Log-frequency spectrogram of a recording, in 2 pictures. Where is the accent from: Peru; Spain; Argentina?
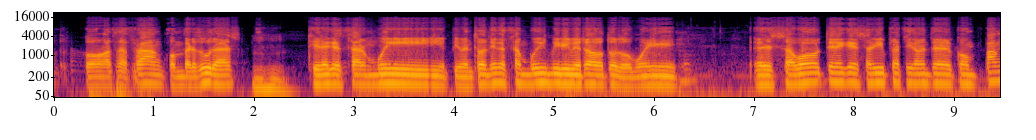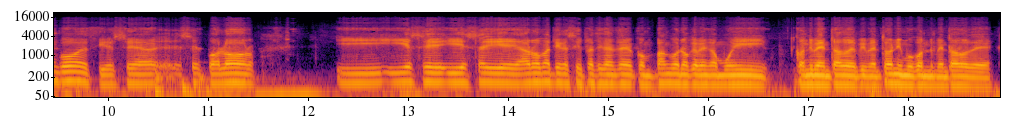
Spain; Baza, Andalusia; now in Asturias, Spain; O yéndonos a mi pueblo a Baza, unos gurullos con conejos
